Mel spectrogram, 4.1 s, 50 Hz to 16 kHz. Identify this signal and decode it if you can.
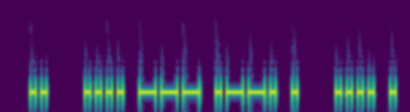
Morse code, heard as a keyed tone, about 22 wpm, 700 Hz. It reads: I HOPE HE
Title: Sentences from Top 1000 Words - Review Part 1 - 22wpm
